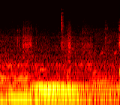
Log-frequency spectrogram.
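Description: Steady low rumble of a car engine heard inside the cabin, with a voice held on one even pitch for about a second in the middle.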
